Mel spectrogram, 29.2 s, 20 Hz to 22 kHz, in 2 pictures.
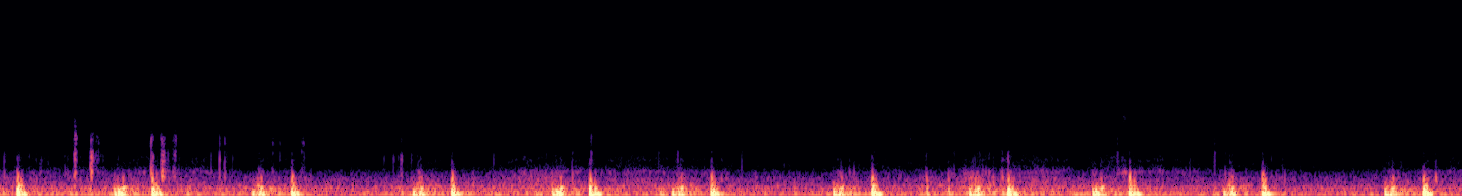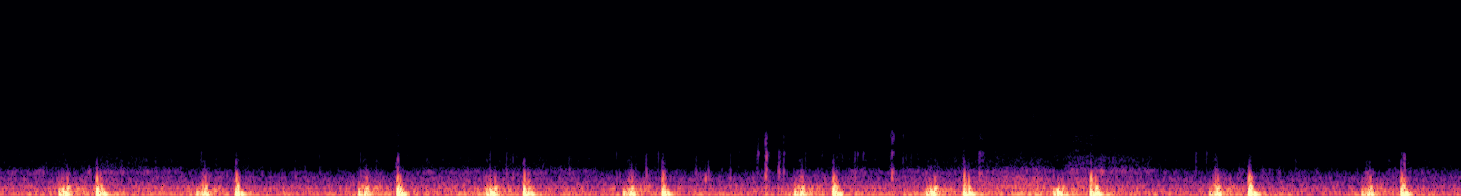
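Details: Normal heart sounds at the tricuspid area, slow steady lub-dub at about 40 to 45 beats per minute.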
